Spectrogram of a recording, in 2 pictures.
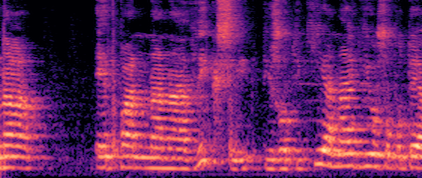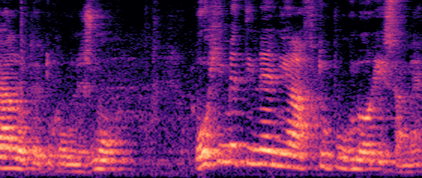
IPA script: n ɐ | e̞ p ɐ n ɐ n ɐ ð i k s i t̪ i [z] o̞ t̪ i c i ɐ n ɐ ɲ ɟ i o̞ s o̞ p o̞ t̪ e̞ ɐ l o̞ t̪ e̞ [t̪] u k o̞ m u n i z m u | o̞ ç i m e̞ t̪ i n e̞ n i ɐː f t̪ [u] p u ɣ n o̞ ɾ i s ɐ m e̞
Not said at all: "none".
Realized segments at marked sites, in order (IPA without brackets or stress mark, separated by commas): z, t̪, u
